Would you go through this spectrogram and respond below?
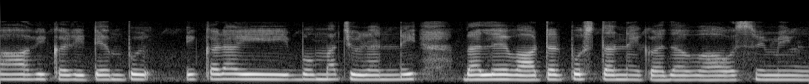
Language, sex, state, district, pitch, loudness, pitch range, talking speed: Telugu, female, Andhra Pradesh, Chittoor, 225 Hz, -14 LUFS, 215-235 Hz, 110 wpm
